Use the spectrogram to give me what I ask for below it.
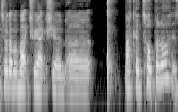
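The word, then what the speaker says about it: Bačka Topola: welcome back to another mat reaction uh bakat toopa is how you pronounce them uh Neil West Ham United one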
